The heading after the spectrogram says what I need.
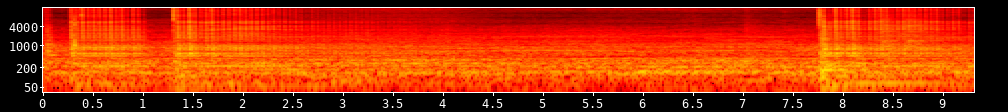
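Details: Nissan Altima/Sentra driving over light bumps: bursts of fast metallic rattling from the rear over steady road rumble. A loose trunk lid torsion bar is out of its clip; the fix is to flip and clip it, or tape the bars.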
